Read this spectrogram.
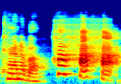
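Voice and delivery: loud breathy ha, ha, ha to show the j sound; teaching children the Spanish j as ha; h sound demo. Shown as a demonstration. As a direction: push out a big ha like a laugh of air. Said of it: "It's like the letter E, and then".

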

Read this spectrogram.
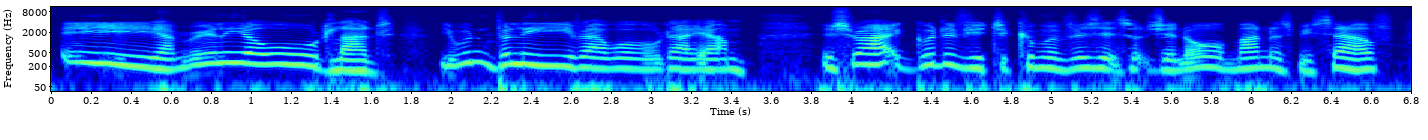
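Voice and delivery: put-on old Yorkshire grandad greeting a visitor; frail old Yorkshireman. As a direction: play a creaky old Yorkshire lad-caller. Voicing old Yorkshire Bob.

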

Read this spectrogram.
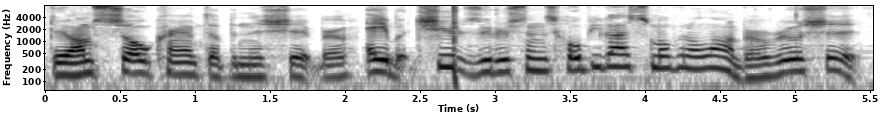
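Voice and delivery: ordinary talk, nothing marked

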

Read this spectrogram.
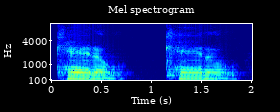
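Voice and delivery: "kettle" as "keh-rol", T softened to a tap; stressed "ke", then tapped "rol". Shown as a demonstration. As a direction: say "kettle" with R-like middle. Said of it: "la primera que sería la K".

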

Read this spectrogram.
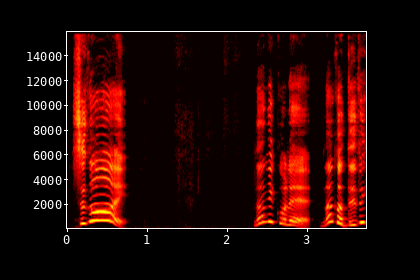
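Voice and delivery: high, loud delighted shout; surprised shout. Real, not acted. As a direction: gasp out at the sudden news. Sudden ranking pop-up. (驚いて高く叫ぶ)

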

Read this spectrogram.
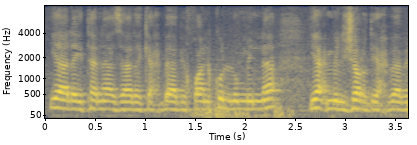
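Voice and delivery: normal talking voice

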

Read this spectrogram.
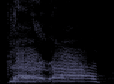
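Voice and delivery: sudden high yell; shouted get out; retold shout. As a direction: bark it out like an angry manager. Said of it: "He's screaming. He's shouting".

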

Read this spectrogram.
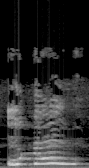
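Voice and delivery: very high squeal of alarm. Acted. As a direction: squeak it out in panic.

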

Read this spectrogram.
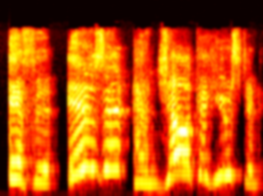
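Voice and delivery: high, loud theatrical greeting; hailing a friend. Retold or imitated. Stunt double greets actress from behind, loud high hail. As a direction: call grandly across a big room. Hailing her across soundstage.

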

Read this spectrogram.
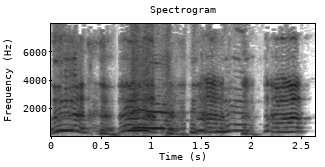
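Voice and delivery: high, loud laugh on in-breaths; inhaled laugh. Shown as a demonstration. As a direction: laugh while gasping air in. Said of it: "some people are breathing in".

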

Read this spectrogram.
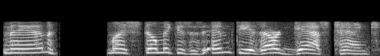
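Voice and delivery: a hint of a hungry slacker's whine; Shaggy complaining. A narrator's reading. Shaggy grumbling to friends about hunger, mild whine. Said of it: "Shaggy complained".

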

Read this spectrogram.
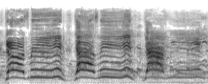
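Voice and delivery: drawn-out cheering call of a name; repeated celebratory call. Real, not acted. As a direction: holler the name, stretching the last vowel. Calling out the graduate's name in farewell.

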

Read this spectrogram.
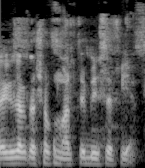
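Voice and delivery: ordinary delivery

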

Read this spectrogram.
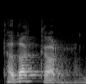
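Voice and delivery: "tadhakkar" with voiced th and doubled k; MSA pronunciation. Shown as a demonstration. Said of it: "This is an M S A".

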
